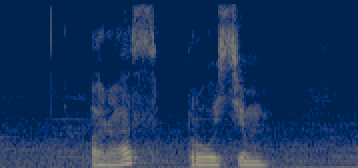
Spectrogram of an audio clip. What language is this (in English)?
Russian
